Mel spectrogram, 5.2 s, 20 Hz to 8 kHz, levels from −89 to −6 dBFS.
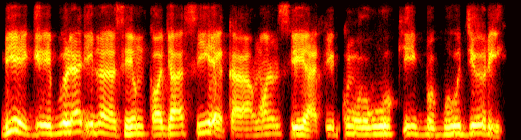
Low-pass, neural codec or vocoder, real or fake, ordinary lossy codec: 7.2 kHz; codec, 24 kHz, 1.5 kbps, HILCodec; fake; Opus, 24 kbps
